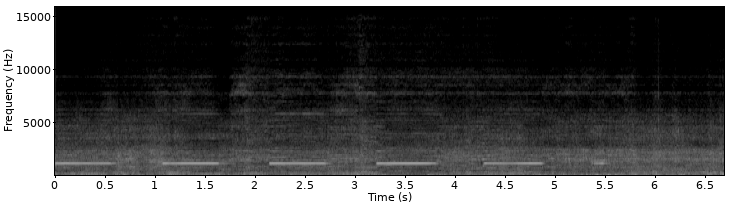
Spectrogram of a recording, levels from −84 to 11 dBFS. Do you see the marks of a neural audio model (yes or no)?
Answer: yes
